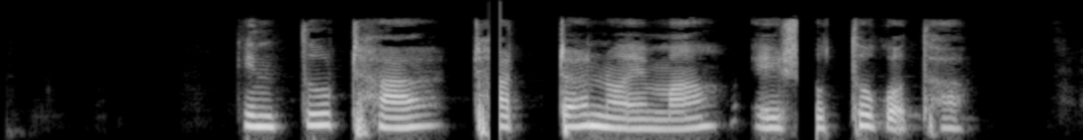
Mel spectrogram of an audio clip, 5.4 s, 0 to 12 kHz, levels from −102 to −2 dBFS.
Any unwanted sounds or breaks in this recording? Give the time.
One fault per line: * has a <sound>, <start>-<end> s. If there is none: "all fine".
* has a dropout, 2.4-2.5 s
* has a dropout, 4.0-4.1 s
